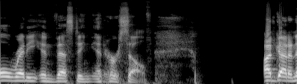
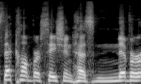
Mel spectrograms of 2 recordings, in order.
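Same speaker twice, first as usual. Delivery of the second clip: normal talking voice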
